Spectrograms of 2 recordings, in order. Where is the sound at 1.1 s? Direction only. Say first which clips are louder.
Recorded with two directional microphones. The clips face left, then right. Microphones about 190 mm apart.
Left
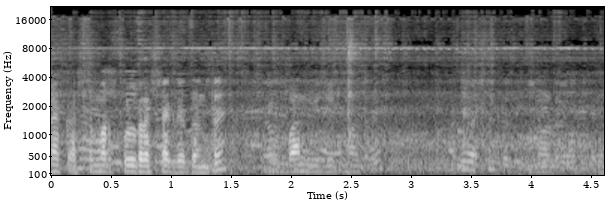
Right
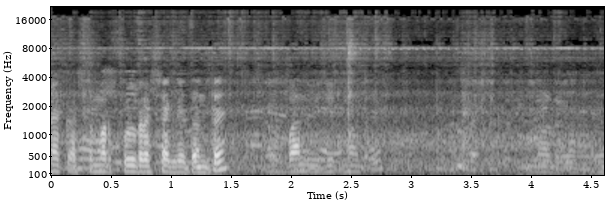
Right 5 dB; 50° right (ahead or behind).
